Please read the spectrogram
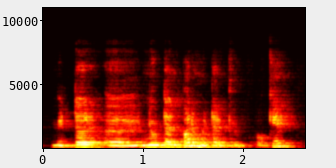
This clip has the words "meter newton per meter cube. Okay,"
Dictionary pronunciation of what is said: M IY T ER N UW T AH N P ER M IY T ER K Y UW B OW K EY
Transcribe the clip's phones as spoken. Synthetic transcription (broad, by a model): M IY T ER N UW T AH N P ER M IY T ER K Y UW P OW K EY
